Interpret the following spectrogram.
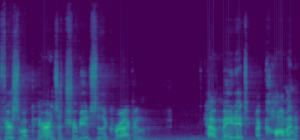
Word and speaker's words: kraken: In modern German, crake means octopus, but can also refer to the legendary kraken, or as some would say, kraken.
